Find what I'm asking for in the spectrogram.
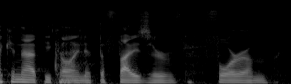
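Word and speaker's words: Fiserv: Fis, Fizzer? – Pfizer Pfizer. Forum. Pfizer Forum.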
